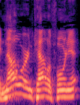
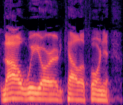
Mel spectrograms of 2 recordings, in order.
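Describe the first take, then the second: First: The voice moves up and down in pitch. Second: The voice stays flat on one pitch. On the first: The speaker calls it right. "with a smile on your face" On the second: The speaker calls it wrong. "Instead of being"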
